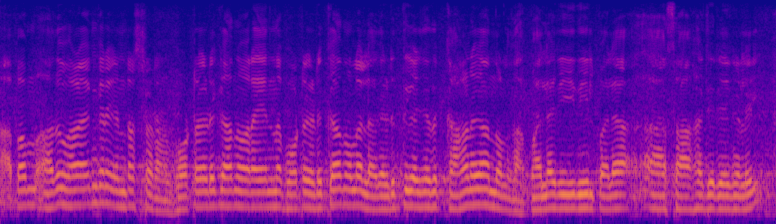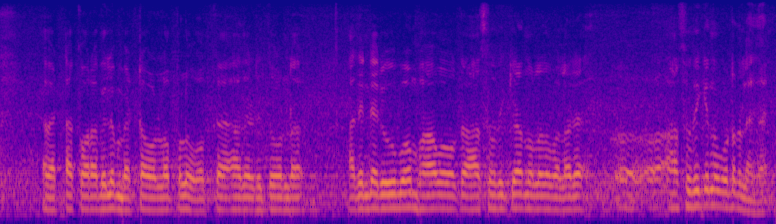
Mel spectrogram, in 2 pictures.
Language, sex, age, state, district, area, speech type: Malayalam, male, 45-60, Kerala, Kottayam, urban, spontaneous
